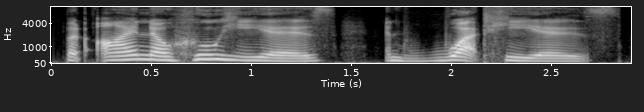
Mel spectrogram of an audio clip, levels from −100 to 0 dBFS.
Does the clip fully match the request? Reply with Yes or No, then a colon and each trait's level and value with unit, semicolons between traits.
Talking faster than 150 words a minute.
Yes: fast, 205 wpm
